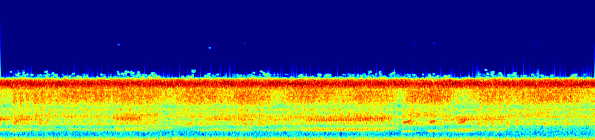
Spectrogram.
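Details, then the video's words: At summer dusk in Georgia, USA, male cicadas chirp to draw females, forming an unbroken shrill buzzing wall. Lower pulsed croaking calls, like frogs, rise and fall through it, stronger near the end. "Cicadas at Dusk, Summer Night"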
